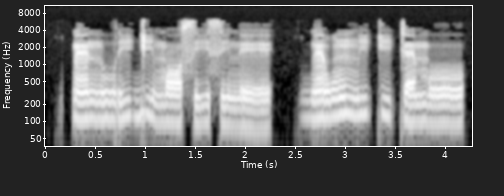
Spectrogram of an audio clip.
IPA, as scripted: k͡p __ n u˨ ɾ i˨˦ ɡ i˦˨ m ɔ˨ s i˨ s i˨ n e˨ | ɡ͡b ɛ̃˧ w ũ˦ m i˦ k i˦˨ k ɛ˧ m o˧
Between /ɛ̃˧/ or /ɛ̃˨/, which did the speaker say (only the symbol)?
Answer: ɛ̃˨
